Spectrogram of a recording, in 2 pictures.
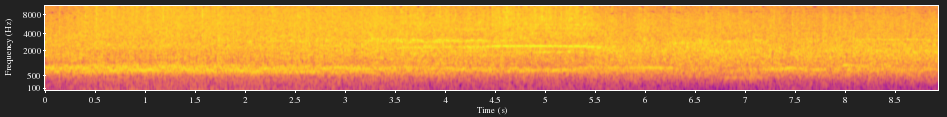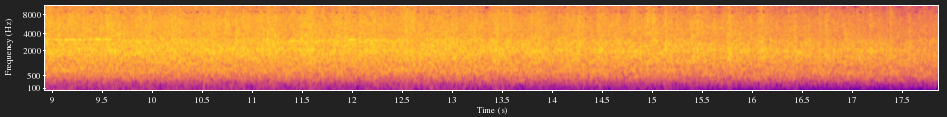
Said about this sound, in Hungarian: Ennek szellemében köszöntöm és kérek egy nagy tapsot az itt megjelent középiskolás diákok számára.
